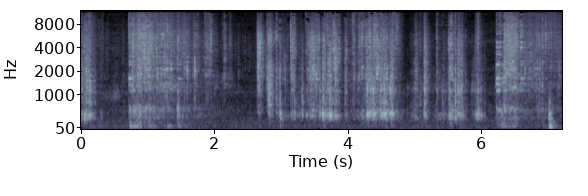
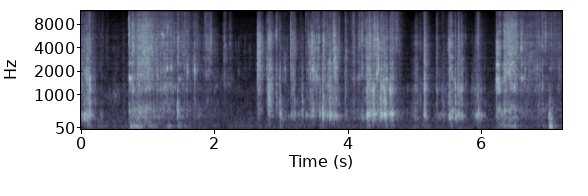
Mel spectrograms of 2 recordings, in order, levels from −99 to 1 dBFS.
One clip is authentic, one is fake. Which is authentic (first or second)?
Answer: first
